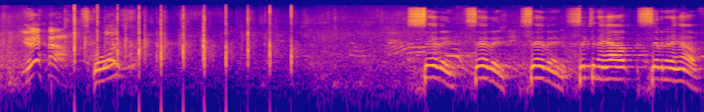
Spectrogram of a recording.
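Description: A swimmer splashes with steady strokes.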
